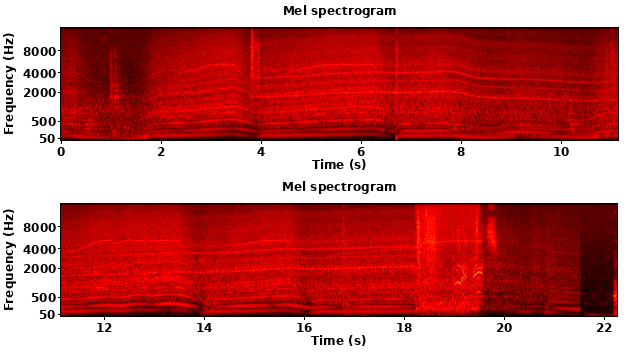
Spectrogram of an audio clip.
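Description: A car in GTA IV: The Ballad of Gay Tony accelerating hard with nitrous, its engine roaring and revving through repeated rising gear sweeps with brief drops between shifts, loud and continuous, ending in a burst of noisy rushing.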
